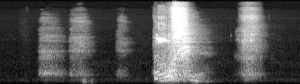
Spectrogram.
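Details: An adult sneezing while wearing a jacket in a cold apartment, possibly a little sick: three soft inhaled catches, then two explosive sneezes with a hissing burst of air in a quiet room.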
